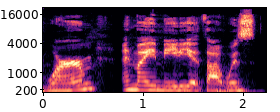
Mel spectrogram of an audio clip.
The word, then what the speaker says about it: wyrm: Worm. Worm? Yeah, the WYRM. I It's still have worm. always pronounced it worm, but I heard people pronounce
